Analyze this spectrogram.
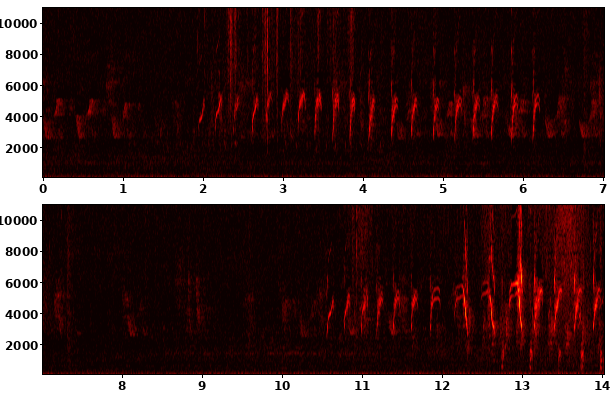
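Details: White bantam chicks with black tails, newly hatched, wander around and peep steadily. Thin, high chirps come in rapid bursts, pause briefly, then resume more loudly at the end, above constant low-pitched background hum.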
